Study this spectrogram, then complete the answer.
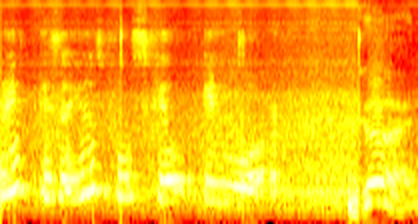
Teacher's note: at the end of the sentence you drop your tone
